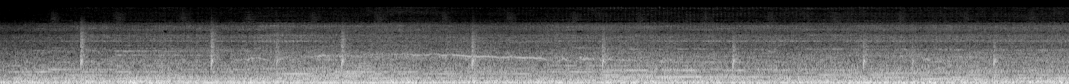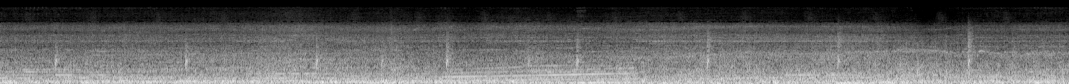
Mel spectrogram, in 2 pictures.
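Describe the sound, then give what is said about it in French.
Large-displacement motorcycles, including sport, custom and Harley bikes, rumble in a loud, continuous engine drone, with overlapping engine tones rising and falling as machines pass throughout. “Aujourd'hui, de la grosse cylindrée, de la sportive, de la custom, de la Harley.”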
